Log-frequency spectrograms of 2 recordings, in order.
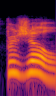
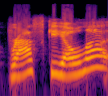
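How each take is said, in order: First: The word is clipped with the final vowel dropped. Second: The word is said in full, ending in a vowel. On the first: This is how a local relative said it. "she says Italian food with an Italian accent" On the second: This is the standard form. "Is that what she means?"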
